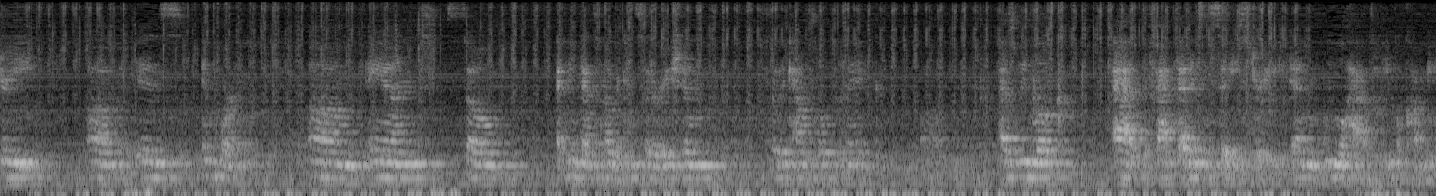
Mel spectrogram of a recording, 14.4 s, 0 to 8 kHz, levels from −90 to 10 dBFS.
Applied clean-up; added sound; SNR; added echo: none; Tools; 11 dB; reverberation time 0.6 s.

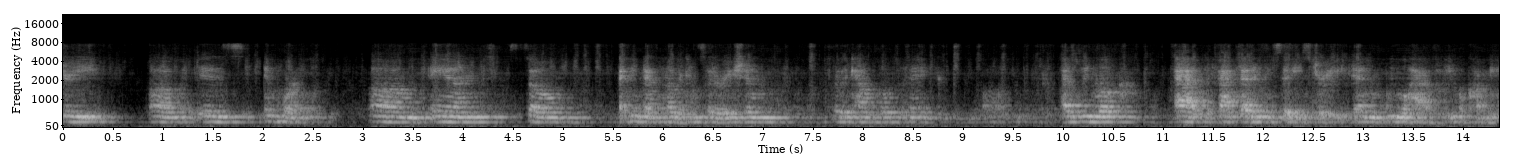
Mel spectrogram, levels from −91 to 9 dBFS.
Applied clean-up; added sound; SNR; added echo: neural separator model SepFormer DNS4.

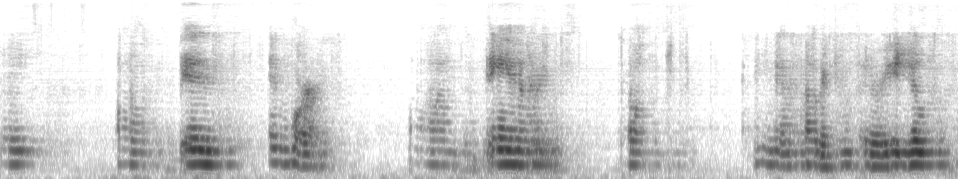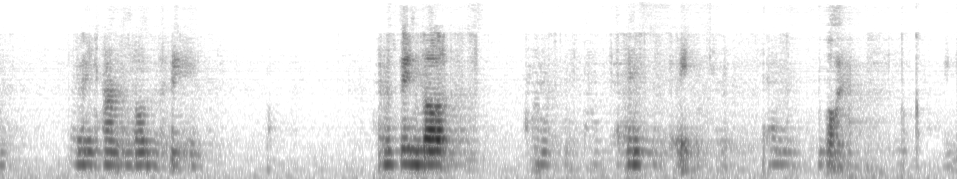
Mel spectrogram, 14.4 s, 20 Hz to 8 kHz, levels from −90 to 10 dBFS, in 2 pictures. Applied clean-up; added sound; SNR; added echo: neural mask model DeepFilterNet 3.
